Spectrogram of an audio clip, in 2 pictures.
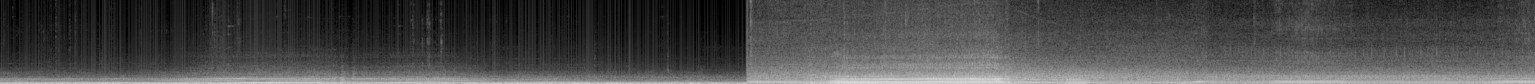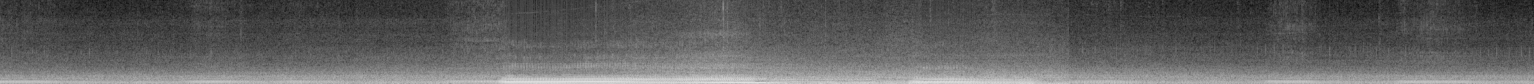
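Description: Audi TT RS Roadster's turbocharged five-cylinder engine driving along. Its pitch climbs hard under acceleration twice, each time falling sharply at an upshift, between stretches of steady cruising. The first few seconds are duller and more muffled.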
